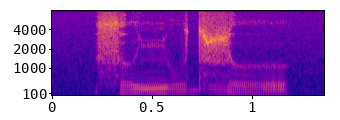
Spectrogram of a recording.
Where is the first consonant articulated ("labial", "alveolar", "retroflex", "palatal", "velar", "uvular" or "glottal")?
alveolar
